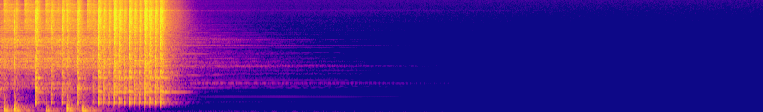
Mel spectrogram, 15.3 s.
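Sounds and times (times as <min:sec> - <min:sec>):
drums tuned high in a beefy room: 0:00.0 - 0:03.7.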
